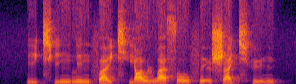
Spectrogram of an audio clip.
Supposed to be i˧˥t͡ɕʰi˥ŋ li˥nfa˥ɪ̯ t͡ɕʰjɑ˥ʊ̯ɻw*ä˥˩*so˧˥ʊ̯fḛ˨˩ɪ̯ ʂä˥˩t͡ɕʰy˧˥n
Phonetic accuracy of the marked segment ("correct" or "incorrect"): incorrect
